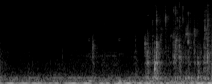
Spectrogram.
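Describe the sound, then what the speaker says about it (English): Water drips from the bottom of a pump in a PC water-cooling loop being drained on a Threadripper 1950X build, a few soft irregular drips and trickles heard close up over a low background hum. "I'm worried about it coming out of the bottom of the pump because no, I thought I saw it dripping"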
